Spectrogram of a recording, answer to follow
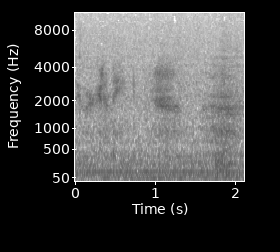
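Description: A woman in labour breathing hard and whispering: three short breathy sounds with no voiced words, over a steady low hum.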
